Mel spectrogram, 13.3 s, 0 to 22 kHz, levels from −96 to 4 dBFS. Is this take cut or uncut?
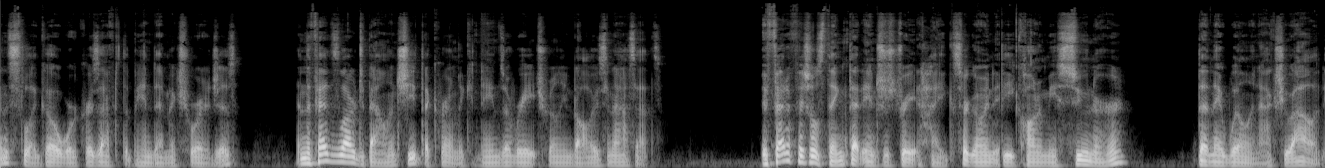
cut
